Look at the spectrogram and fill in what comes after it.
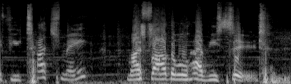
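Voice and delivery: menacing, threatening delivery. Voicing a drunk character standing on a table, threatening everyone: threatening in character. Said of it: "stand up on the table with my quarterstaff and say".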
